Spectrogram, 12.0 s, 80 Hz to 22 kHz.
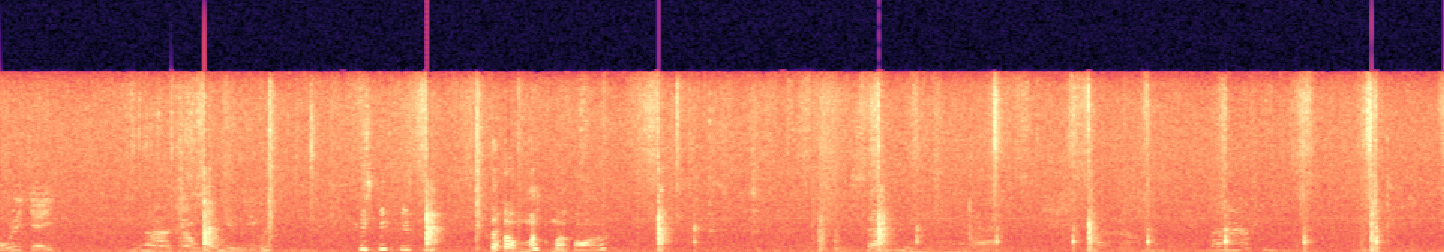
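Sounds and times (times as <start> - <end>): faint steady hum: 0.0 - 12.0
cleaver chopping on wooden board: 5.4 - 5.9, 8.3 - 9.2, 10.8 - 11.6.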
